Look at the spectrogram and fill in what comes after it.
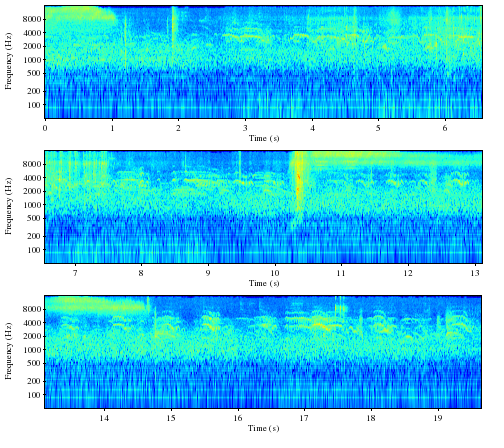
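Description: A bird calling over and over in short arched notes, roughly two a second, over a steady background hiss, with one sharp click about halfway through.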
